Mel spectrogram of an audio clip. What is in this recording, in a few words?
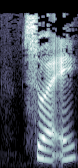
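"sui", Mandarin Chinese pinyin, third tone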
